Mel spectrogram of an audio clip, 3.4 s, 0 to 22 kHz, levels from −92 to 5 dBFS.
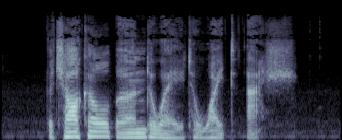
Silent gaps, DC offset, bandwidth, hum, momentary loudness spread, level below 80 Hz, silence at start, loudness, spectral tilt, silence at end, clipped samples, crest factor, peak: none; under 0.1%; 13.5 kHz; none; 14 LU; -48 dBFS; 0.5 s; -21 LUFS; -5.5 dB/octave; 0.5 s; under 0.1%; 22 dB; 0 dBFS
